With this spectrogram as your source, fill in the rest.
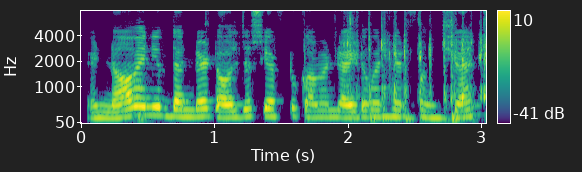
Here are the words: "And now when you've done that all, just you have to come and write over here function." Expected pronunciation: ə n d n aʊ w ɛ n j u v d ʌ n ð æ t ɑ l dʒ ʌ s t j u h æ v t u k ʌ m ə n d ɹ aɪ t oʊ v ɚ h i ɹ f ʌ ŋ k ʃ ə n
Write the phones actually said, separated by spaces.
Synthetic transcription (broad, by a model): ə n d n aʊ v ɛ n j u v d ʌ n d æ t ɑ l dʒ ʌ s t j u h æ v t u k ʌ m ə n d ɹ aɪ t oʊ v ɚ h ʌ ɹ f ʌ ŋ k ʃ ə n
